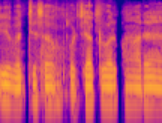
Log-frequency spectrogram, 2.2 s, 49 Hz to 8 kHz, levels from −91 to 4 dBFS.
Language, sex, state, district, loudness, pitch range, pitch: Hindi, male, Bihar, Vaishali, -18 LUFS, 110-115 Hz, 115 Hz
